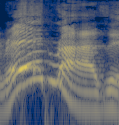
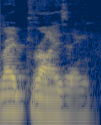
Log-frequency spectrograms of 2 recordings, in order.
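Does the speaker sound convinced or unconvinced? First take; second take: convinced; unconvinced. First: It is said firmly, with conviction. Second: It is said flatly, without conviction. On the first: The speaker calls it right. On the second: The speaker calls it wrong.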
